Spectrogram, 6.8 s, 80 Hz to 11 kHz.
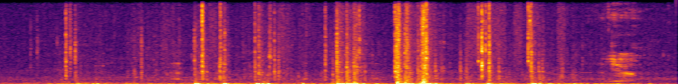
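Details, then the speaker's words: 2005 Mercedes C230 driving: dull irregular thumps from the front wheels over road noise; front suspension clunk attributed to worn lower control arms, then replaced. "so this car has been making some clunking noises on the front wheels I will try to drive it a little bit here to make sure that you hear them another one so I believe that this noise is caused by the lower control arms"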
